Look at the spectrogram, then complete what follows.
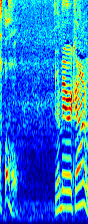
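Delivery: surprised, delighted, high-pitched thrilled "oh".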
